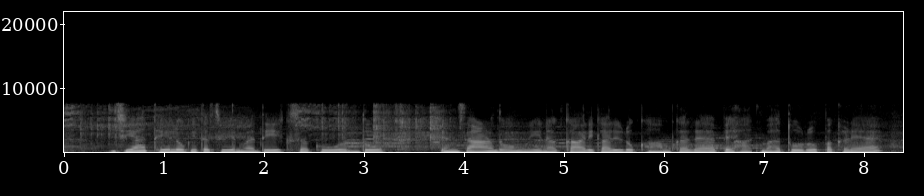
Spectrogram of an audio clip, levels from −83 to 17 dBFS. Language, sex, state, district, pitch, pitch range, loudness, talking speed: Hindi, female, Rajasthan, Nagaur, 245 Hz, 235-260 Hz, -29 LUFS, 155 wpm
